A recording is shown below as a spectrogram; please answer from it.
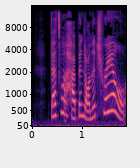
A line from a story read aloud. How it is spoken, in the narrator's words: blurted out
